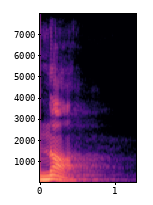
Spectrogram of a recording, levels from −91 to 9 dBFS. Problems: none marked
